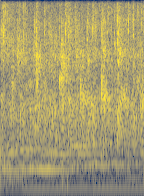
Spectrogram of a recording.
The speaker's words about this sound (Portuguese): E se você crê nisso, dê uma salva de palmas, querido.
